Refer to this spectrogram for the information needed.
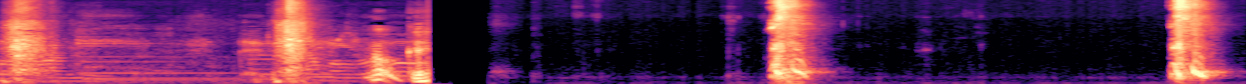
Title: Funny Animals Sneezing Compilation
